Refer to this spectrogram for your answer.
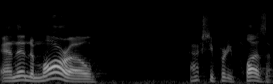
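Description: At a fairly quick pace, a man speaks with lively intonation over a quiet background. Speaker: TV meteorologist. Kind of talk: weather report. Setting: studio. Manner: brisk, conversational, matter-of-fact. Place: studio. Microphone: lapel.

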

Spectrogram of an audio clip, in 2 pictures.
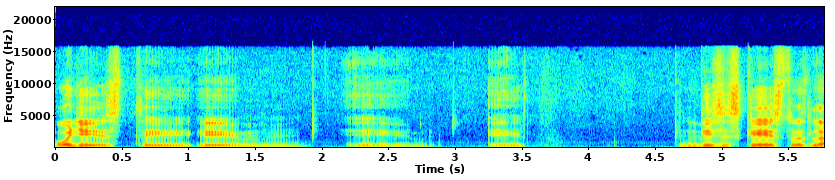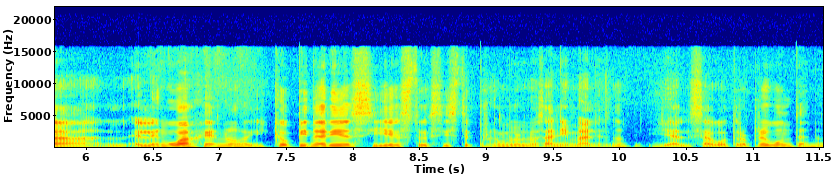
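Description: A man of fairly low pitch at a fairly slow pace, with big swings in loudness, in a dry recording with no echo and a quiet background. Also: lively intonation. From Mexico. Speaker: university lecturer. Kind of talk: online class lecture. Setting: video call. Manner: halting, many fillers. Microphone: webcam.

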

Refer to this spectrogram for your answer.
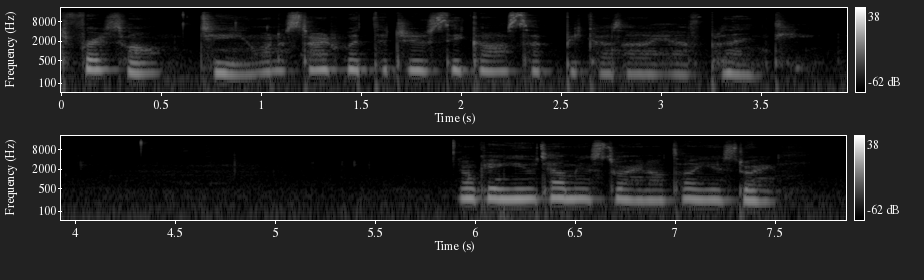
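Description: Soft-spoken and high-pitched, a woman talks in a dark, mellow tone with monotone, flat intonation. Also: fairly quick pace. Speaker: roleplay host. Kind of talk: casual roleplay chat to viewer. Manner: soft close-mic ASMR gossip voice. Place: home room. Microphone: phone near.

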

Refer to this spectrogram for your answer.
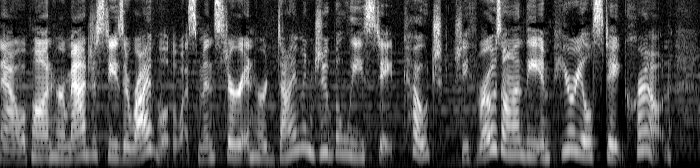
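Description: This woman talks at a moderate pace with hardly any pauses and lively intonation. Her voice is high-pitched, and music plays in the background. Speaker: news reporter. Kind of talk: news package narration. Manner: wry, lightly humorous.

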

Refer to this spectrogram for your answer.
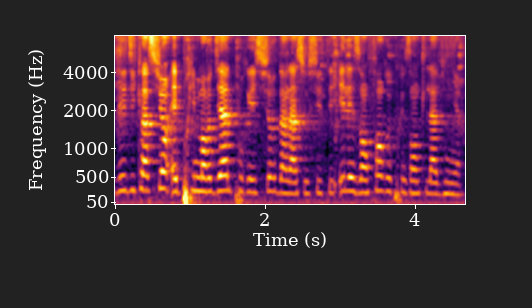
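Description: A woman at a moderate pace, fairly high in pitch, with fairly even intonation.

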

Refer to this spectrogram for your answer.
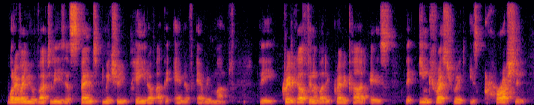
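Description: A man speaks at a very deep, low pitch and a fairly quick pace. His intonation stays fairly even, and the room echo is audible. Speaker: parent giving financial advice. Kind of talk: casual educational chat. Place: home room.

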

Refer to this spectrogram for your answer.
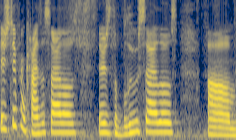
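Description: In an ordinary speaking voice, a woman talks at a moderate pace with lively intonation against light background noise. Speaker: art teacher. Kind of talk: tutorial. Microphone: phone near.

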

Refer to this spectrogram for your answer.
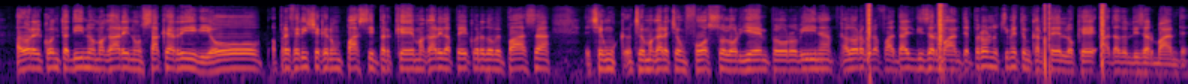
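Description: Over noticeable background noise, a man talks at a very fast pace with a medium pitch and fairly even intonation, the sound dry with no echo. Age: 30s. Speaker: shepherd. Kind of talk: interview. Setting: outdoors. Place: open country. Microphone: handheld.

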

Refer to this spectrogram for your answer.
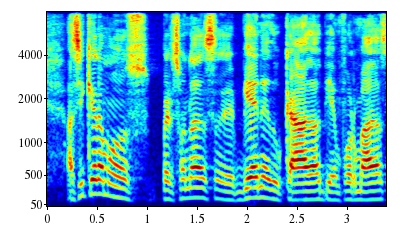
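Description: A man talks at a moderate pace with ordinary pitch variation. His pitch is fairly high, and the background stays quiet. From Colombia, Bogotá. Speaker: businessman giving faith testimony; interview guest. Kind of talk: testimony interview. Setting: TV studio. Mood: earnest, reflective. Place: studio. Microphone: lapel.

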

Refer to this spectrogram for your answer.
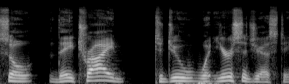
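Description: A man's fairly even intonation, with a dry sound with no echo and a quiet background. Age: 50s. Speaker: political columnist. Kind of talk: casual panel talk show. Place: studio. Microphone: studio mic.

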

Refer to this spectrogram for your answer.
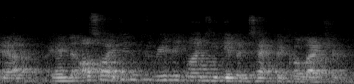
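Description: Strong room echo and light background noise around a man at a moderate pace, with ordinary pitch variation. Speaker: speaker. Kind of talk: memorial lecture. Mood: warm, respectful tribute. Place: hall.

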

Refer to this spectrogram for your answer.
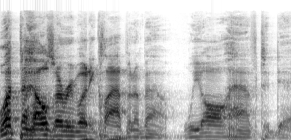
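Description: A man puts on a gruff character voice at a fairly low pitch. He rattles along at a very fast pace.

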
